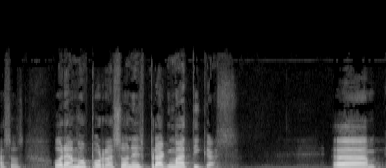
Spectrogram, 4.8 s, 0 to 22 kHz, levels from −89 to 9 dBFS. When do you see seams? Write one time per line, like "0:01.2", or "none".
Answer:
none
